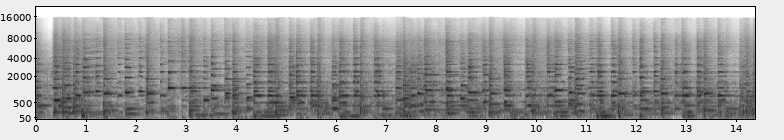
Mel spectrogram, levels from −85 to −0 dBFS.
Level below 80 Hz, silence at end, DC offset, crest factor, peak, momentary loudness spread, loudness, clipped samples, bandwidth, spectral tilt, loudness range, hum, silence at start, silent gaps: -42 dBFS; 0 s; under 0.1%; 16 dB; 0 dBFS; 3 LU; -16 LUFS; under 0.1%; 16 kHz; -3.5 dB/octave; 1 LU; none; 0 s; none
